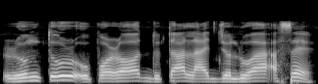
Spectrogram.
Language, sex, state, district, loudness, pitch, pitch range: Assamese, male, Assam, Sonitpur, -14 LUFS, 150 Hz, 140-160 Hz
